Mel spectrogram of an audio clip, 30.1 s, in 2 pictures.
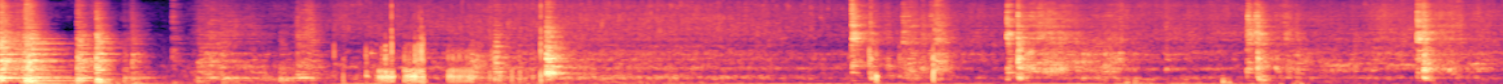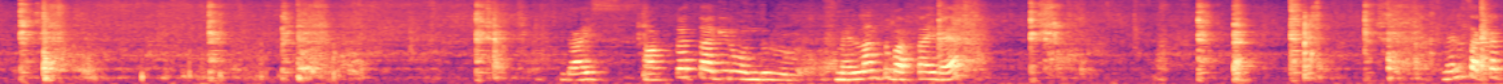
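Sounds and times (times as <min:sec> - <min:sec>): spoon scraping and knocking a pot: 0:00.0 - 0:05.7, 0:08.5 - 0:11.2, 0:12.4 - 0:13.0, 0:15.2 - 0:18.7, 0:26.6 - 0:30.0
chicken sizzling in a pot: 0:01.8 - 0:30.0.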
